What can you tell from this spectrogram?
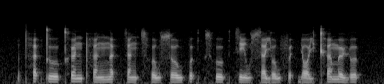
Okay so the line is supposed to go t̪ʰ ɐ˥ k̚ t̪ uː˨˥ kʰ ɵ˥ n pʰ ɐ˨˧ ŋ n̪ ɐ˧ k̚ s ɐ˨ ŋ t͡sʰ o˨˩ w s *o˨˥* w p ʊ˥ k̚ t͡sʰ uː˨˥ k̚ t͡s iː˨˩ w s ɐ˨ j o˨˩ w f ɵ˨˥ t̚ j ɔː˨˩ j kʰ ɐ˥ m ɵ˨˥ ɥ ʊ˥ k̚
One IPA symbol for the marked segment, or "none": o˨˧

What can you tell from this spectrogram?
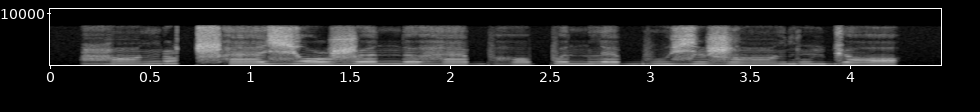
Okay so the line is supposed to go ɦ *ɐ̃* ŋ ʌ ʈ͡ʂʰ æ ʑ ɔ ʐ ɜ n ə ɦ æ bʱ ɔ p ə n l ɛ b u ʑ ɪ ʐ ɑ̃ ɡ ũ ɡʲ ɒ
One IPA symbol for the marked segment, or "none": ɑ̃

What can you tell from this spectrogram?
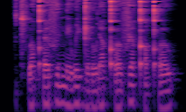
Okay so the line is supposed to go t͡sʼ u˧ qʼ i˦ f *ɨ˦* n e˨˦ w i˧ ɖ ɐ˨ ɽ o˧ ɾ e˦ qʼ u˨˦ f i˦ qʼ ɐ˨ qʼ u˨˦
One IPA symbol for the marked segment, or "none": ɨ˦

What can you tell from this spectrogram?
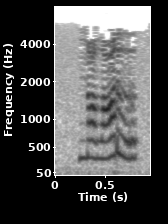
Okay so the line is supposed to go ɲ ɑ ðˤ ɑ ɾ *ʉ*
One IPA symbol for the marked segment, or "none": ə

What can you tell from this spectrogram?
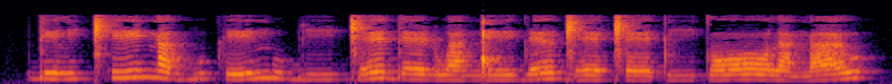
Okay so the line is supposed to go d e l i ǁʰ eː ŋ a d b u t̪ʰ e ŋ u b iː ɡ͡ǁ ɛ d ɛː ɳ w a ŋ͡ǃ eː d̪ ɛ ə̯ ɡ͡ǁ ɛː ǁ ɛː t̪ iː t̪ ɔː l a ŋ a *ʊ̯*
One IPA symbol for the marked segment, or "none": ʊ̯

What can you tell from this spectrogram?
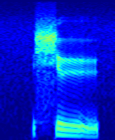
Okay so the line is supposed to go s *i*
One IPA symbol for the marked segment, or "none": y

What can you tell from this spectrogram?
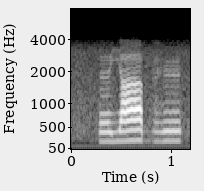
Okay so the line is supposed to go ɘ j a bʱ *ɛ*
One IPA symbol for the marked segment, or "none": ʏ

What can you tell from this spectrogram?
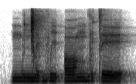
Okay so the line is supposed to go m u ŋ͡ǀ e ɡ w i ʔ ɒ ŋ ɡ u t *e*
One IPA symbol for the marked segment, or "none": e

